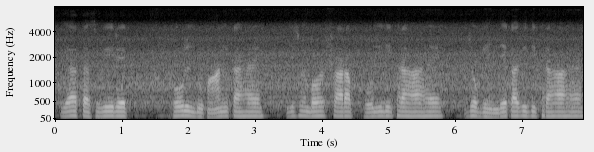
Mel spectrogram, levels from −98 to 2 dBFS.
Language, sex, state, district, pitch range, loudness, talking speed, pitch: Hindi, male, Maharashtra, Sindhudurg, 115-120 Hz, -31 LUFS, 160 wpm, 115 Hz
